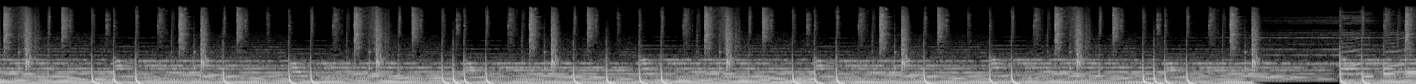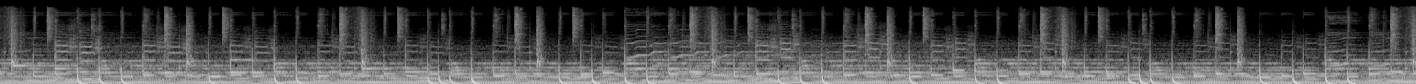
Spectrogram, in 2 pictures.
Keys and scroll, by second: 5.9 ctrl+g, 16.7 ctrl+g.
